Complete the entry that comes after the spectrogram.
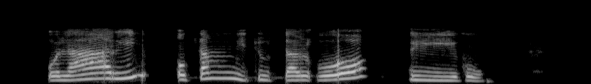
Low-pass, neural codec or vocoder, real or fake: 5.4 kHz; codec, 16 kHz, 8 kbps, FreqCodec, smaller model; fake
